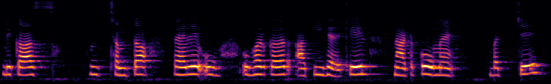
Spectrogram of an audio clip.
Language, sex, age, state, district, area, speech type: Hindi, female, 18-30, Madhya Pradesh, Chhindwara, urban, spontaneous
